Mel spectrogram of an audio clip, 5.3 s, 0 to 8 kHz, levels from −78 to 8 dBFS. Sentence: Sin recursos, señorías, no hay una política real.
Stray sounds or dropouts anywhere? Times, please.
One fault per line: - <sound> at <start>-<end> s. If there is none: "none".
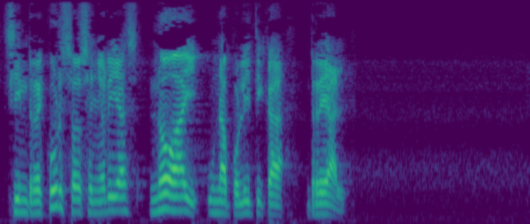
none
